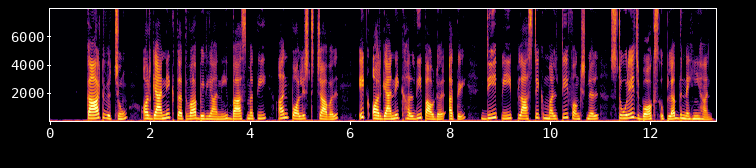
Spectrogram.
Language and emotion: Punjabi, neutral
